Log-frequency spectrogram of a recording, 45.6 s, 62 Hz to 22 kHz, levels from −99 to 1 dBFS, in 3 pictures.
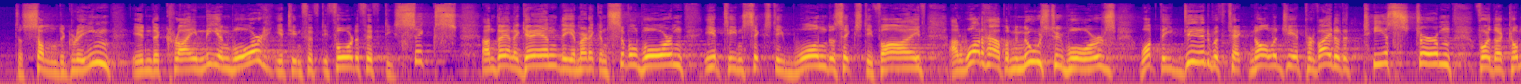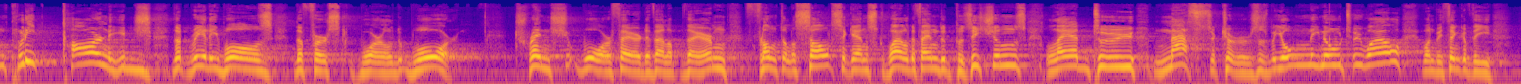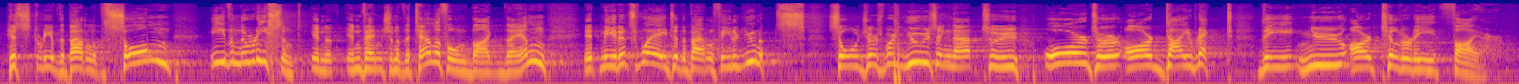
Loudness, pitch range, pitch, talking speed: -19 LUFS, 180-245 Hz, 210 Hz, 145 wpm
